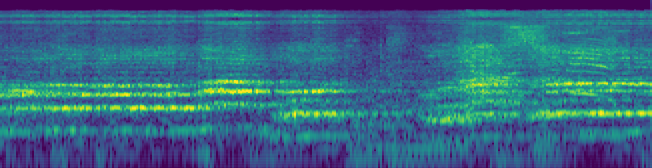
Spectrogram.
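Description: Children's choir singing, holding long sustained notes that change every second or two.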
